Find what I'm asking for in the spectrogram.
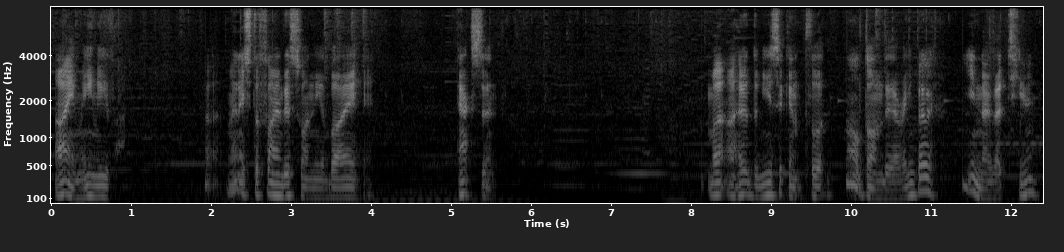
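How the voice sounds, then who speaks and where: A man's voice: medium pitch, expressive, a little slow, gravelly. Guy doing a tough irish lady ranger from dublin, lilty and dry, kinda blunt, faint music behind. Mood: wry. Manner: lilting, folksy, dry humour.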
